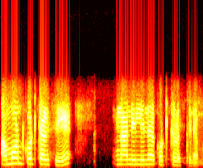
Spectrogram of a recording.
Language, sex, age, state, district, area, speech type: Kannada, female, 60+, Karnataka, Mysore, urban, conversation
